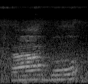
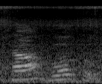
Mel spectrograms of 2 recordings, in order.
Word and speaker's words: স্বাগত: আবার স্বাগত, স্বাগত উচ্চারণ হবে স্বাগত, অথবা স্বাগত, এটা দুইটা উচ্চারণই সঠিক।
